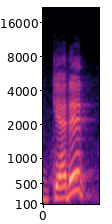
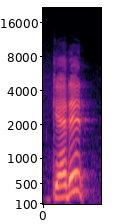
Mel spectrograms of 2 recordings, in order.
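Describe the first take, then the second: Both takes have the same delivery.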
